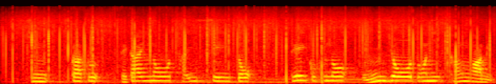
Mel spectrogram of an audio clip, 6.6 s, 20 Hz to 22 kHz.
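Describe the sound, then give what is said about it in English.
Dense radio static crackles and hisses steadily throughout, with a muffled, distorted voice faintly breaking through the noise now and then, as a radio in Japan is tuned in for a 12 noon announcement nine days after the bombing of Hiroshima. “They tuned in. At first, it was just static.”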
